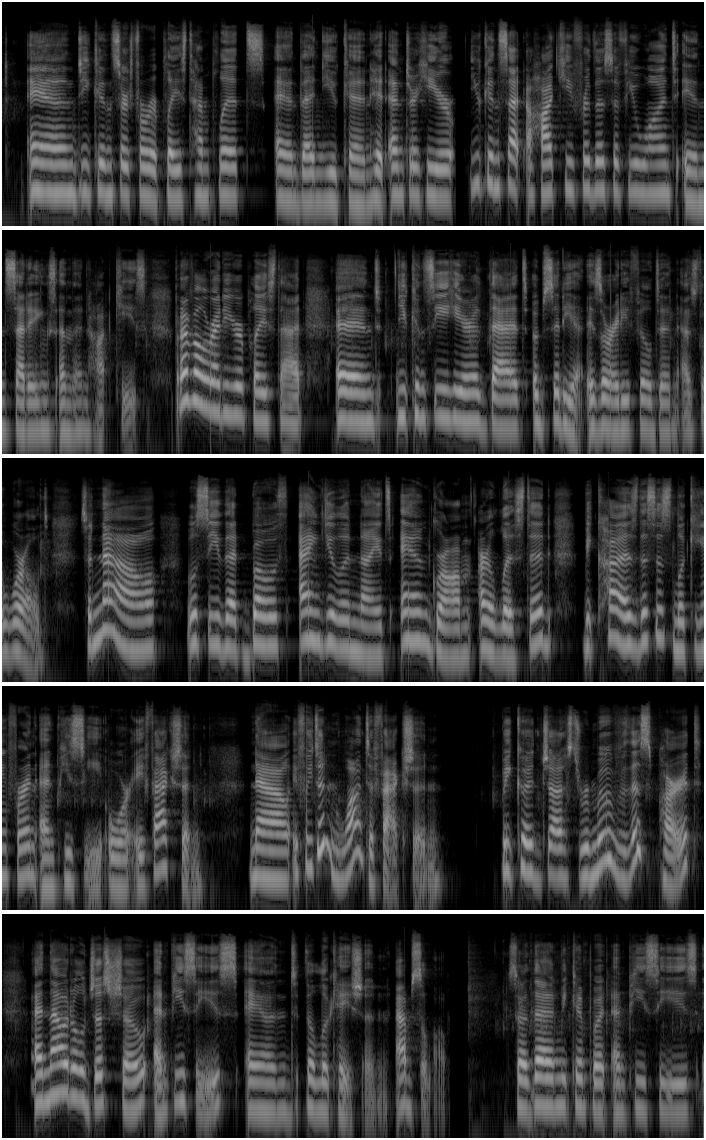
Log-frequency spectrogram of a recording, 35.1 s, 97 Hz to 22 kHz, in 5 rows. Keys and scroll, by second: 2.0 typing, 10.8 super+Right, 11.1 super+Left, 11.7 alt+shift+Left, 13.7 Page_Up, 13.9 Up, 14.4 Up, 19.4 Down, 20.3 Down, 21.6 alt+Right, 21.8 alt+Right, 24.3 shift+super+Right, 26.0 alt+shift+Left, 26.7 BackSpace, 27.5 space, 32.7 Return, 33.1 shift+3, 33.2 shift+3.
